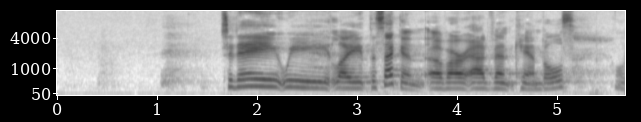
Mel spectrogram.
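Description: A middle-aged woman sings in a clear, steady voice through a microphone.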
